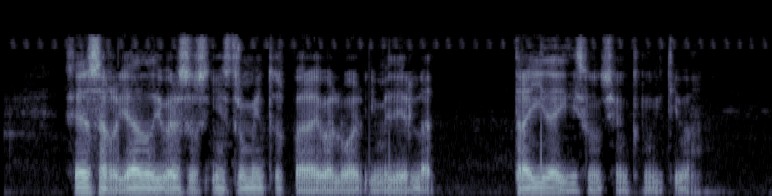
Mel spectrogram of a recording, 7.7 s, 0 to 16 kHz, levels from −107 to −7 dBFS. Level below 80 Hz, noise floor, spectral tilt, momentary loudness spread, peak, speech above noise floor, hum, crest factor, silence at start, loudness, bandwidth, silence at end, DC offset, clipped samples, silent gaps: -66 dBFS; -86 dBFS; -4 dB/octave; 15 LU; -22 dBFS; 42 dB; none; 22 dB; 0.65 s; -43 LUFS; 8 kHz; 0.75 s; under 0.1%; under 0.1%; none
